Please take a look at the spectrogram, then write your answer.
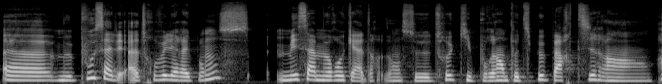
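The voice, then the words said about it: Strong southern French accent. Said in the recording (French): “Oh, mon accent du sud est ultra ressorti sur le un petit peu”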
